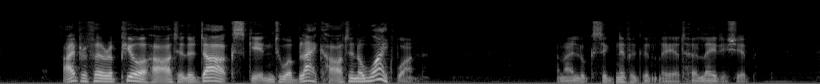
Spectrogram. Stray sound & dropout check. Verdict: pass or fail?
fail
